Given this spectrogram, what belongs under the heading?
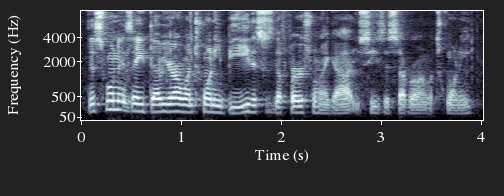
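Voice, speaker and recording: Male online video host for a collector's showcase; creaky mid-range voice, casual and explanatory delivery. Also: mid-range voice, steady tone, racing, dark tone. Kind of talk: informal product showcase with buying tips.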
